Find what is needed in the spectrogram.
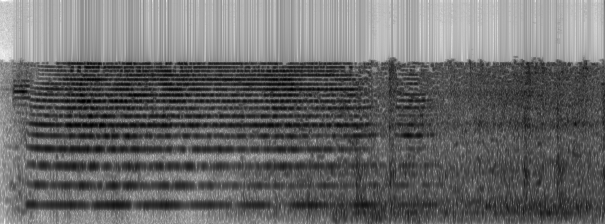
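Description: A train horn sounds one long steady blast that fades out after about four seconds, followed by the noise of the train running along the track.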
